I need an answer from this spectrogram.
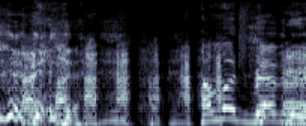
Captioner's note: hosts laughing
